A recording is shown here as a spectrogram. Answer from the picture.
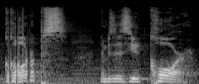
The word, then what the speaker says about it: Corps: Y la palabra core, aunque se escribe a corpse, se pronuncia core.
